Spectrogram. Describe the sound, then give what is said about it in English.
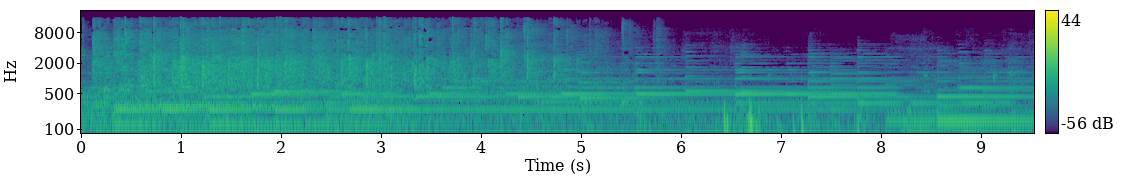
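A crowd claps and applauds for a dad in a dense, steady burst that thins out after about six seconds, while sustained tones hum underneath and carry on once the clapping fades. “Yeah, let's clap for my dad.”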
